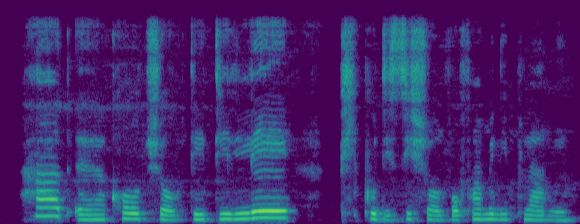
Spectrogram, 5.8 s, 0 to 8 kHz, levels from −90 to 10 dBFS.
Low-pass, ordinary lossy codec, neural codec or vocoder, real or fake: 7.2 kHz; none; none; real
